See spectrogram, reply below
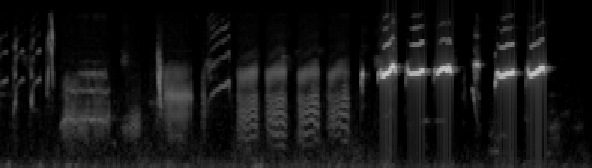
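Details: Emprit peking, the scaly-breasted munia, singing a medley with coarse canary-type elements: scattered chips and buzzy bursts, then a string of loud, slightly rising whistled notes in short bursts.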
